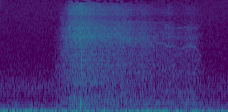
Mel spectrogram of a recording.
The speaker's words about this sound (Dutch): Je kunt mij volgen. Adem rustig in door je neus.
